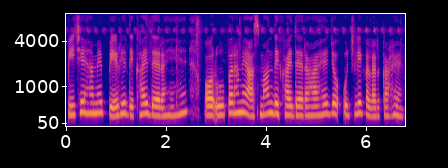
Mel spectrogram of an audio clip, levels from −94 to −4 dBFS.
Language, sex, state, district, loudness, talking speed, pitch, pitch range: Hindi, female, Uttar Pradesh, Etah, -31 LUFS, 185 wpm, 210 Hz, 195-240 Hz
